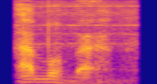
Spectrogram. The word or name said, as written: Aboba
